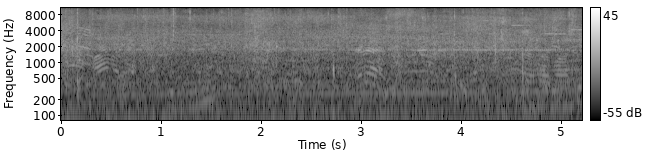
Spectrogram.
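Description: A speedboat runs on open water at a riverside beach, its steady engine drone blending with wind and lapping water, while people talk and call out over it throughout.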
